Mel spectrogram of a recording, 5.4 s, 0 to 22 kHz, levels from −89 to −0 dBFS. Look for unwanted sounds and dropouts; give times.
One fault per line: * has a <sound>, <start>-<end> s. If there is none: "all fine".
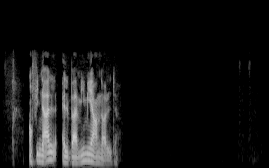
all fine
